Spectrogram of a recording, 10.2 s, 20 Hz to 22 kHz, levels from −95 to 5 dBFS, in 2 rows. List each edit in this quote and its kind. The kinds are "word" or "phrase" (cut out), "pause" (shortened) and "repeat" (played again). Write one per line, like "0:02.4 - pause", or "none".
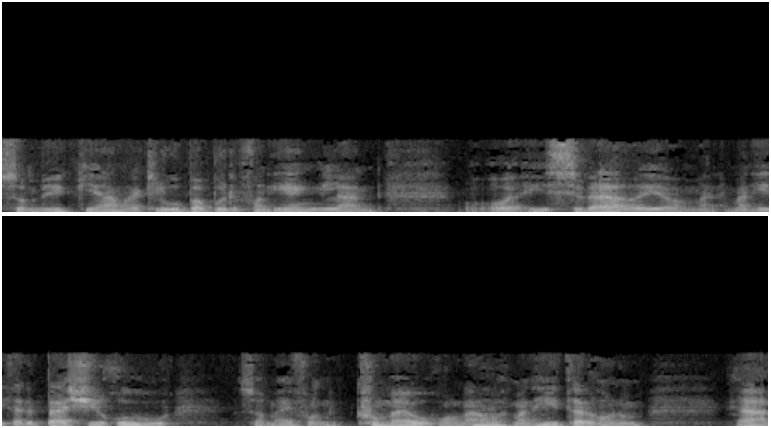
none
